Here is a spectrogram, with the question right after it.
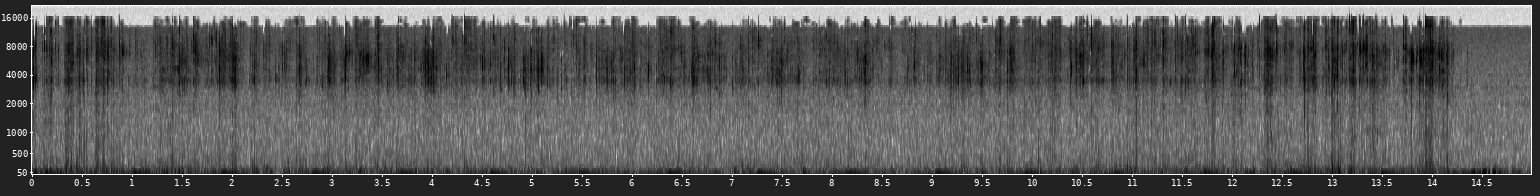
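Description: A hand-sized, likely hollow red glitter-coated Christmas ball ornament is scratched and rubbed with fingertips close to the microphone. A dense, bright crackle of fine scratching and tiny clicks runs steadily with little low end, softening just before the end.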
